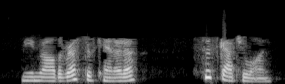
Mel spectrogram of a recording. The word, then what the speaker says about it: Saskatchewan: It's Saskatchewan.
